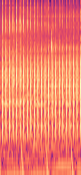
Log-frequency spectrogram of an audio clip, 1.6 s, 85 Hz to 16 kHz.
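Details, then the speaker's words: Pneumatic radial shockwave device firing on a patient's lateral hip (glute med/TFL muscle belly, kept to pain 5–6/10): rapid, sharp, regular popping bursts about 16 per second, like fast gunfire, from a metal bullet driven pneumatically. "Okay, so inside of this there's a little metal bullet that this pneumatic machine helps to move rapidly, and at different frequencies and at different energies."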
